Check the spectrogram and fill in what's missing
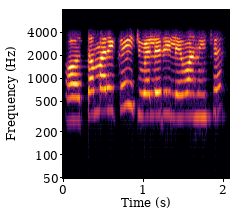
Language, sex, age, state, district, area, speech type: Gujarati, female, 30-45, Gujarat, Rajkot, urban, conversation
